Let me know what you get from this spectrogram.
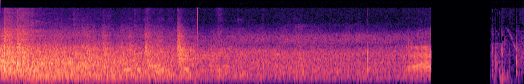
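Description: Passenger train on a railway bridge, its noise fading steadily as the last coaches pull away. A short voice comes in about four seconds in, and then the sound cuts off abruptly.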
